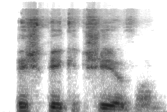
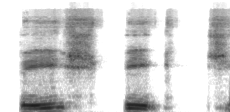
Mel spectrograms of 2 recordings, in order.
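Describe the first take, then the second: First: Said in the usual way. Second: "perspectiva" very slowly, with gaps between syllables; slow classroom breakdown of "perspectiva". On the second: Shown as a demonstration. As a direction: break "perspectiva" into separate syllables, closing "pec" on its consonant. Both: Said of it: "Então, vai ficar".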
